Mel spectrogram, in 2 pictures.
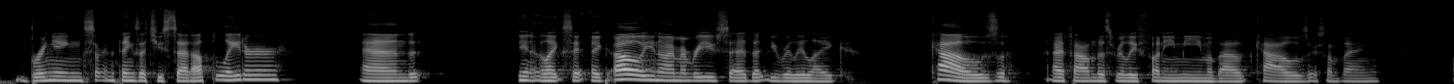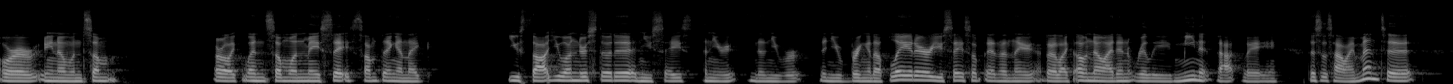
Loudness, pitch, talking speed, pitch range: -30 LUFS, 160 Hz, 190 wpm, 150-175 Hz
